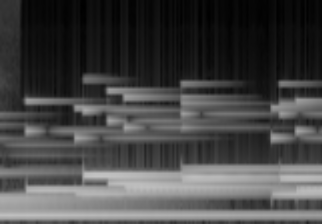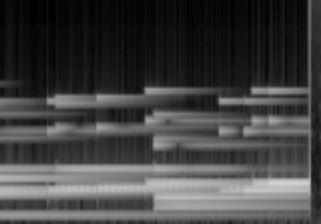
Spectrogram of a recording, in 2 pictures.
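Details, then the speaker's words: Widex Zen fractal-tone tinnitus therapy from a hearing aid: gentle, randomly wandering chime-like tones over a steady low hum, played to ease tinnitus. "जैसा कि हम इस कार्यक्रम में click करते हैं, यह उन विभिन्न ज़ेन उपचारों का खुलासा करता है जिन्हें आप चुन सकते हैं।"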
